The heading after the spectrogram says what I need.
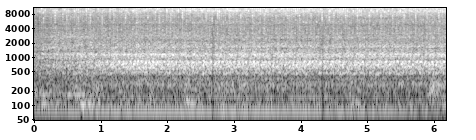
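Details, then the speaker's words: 2010 Ford Fusion after owner-replaced PCM, with all ignition parts replaced, spark plug just replaced: put under load it still shakes, rough uneven stumble with cylinder 1 dropping out per power balance test; injector suspected. "Let's see. Put under load. Oh, it's still shaking."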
